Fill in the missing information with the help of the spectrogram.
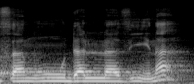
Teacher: Alla ini idgham syamsiyah, al bertemu huruf lam langsung masuk ya, karena dua huruf yang sama juga.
